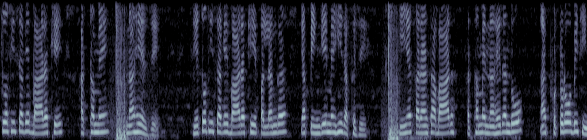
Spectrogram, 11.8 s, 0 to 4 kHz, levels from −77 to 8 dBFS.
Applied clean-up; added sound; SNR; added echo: none; Fire; 13 dB; none.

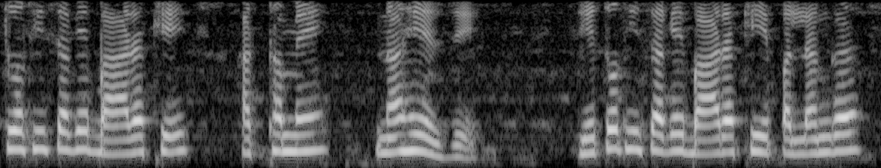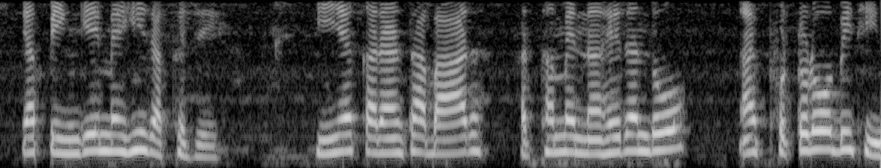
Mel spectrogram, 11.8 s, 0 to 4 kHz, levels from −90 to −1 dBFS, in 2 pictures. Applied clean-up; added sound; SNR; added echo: none; none; none; none.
